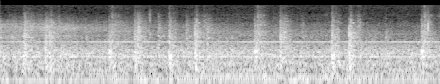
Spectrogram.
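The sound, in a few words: Kakatiya Express train in Trainz Android video game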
